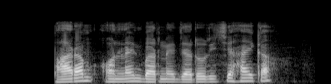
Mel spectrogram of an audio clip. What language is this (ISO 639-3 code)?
mar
